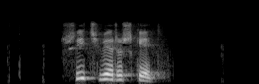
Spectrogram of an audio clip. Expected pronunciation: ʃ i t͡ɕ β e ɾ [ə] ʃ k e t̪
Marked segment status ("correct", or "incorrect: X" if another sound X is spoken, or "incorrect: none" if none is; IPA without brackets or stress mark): correct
